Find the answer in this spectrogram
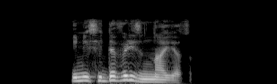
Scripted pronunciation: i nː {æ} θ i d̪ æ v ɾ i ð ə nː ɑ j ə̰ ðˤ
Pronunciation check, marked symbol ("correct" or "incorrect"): incorrect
